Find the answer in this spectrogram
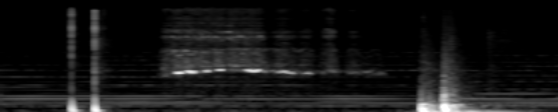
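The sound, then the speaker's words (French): Two sharp pops, then a firework rocket's thin whistle wavering for about a second, followed by a loud burst that rumbles away, as a fireworks display begins. No voices. “Il a suffi d'une étincelle pour entamer le feu d'artifice.”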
